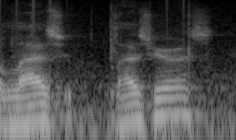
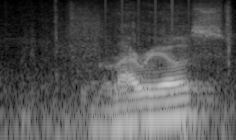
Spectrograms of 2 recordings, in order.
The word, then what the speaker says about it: Larios: Town Board Resolution 283 of 2023, authorize the town investigator Ricardo Larios, Larios, I said it wrong, and Code Enforcement Officer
